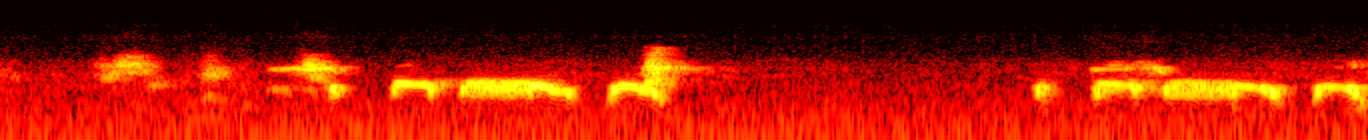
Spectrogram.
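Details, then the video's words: Faint cooing of a spotted dove decoy, used at Tết to draw in wild doves: scattered soft higher notes, then two phrases of low hooting coos with one long sliding note, over a steady hiss. "Tiếng Chim Cu Mồi Thúc Gù Cực Hay và Hắp Dẫn Để Anh Em Kích Bổi Mùa Tết"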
